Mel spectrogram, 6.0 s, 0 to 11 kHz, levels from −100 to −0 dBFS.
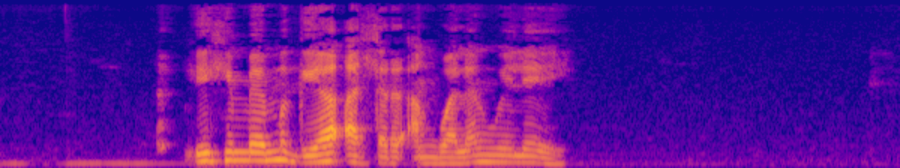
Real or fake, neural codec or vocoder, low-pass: real; none; 9.9 kHz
